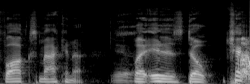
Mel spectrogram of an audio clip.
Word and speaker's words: Vox Machina: that's how you spell it yeah but it's pronounced Vox Machina but it is dope check that out but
